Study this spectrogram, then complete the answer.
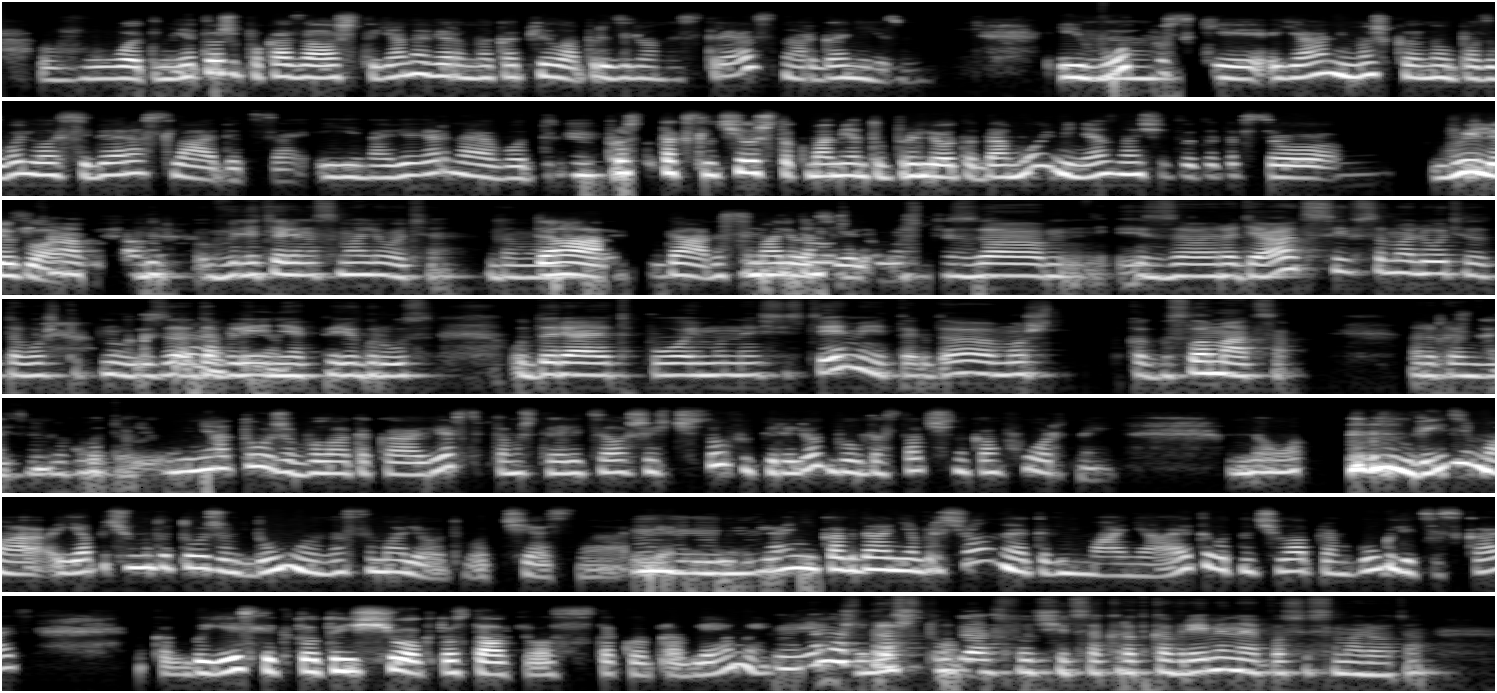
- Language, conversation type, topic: Russian, unstructured, Как ты справляешься со стрессом на работе?
- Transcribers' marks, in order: throat clearing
